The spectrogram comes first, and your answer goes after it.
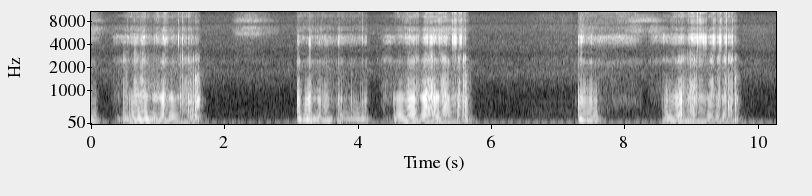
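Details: Pug snoring while asleep on a person's arm, indoors: deep, rough rattling snores in paired bursts, each a second or more long, with quiet breathing gaps between, roughly five snores over ten seconds.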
